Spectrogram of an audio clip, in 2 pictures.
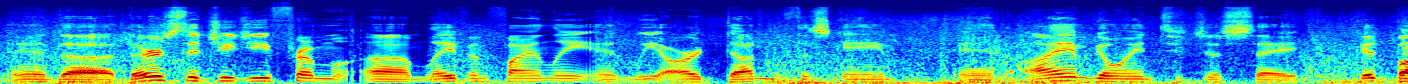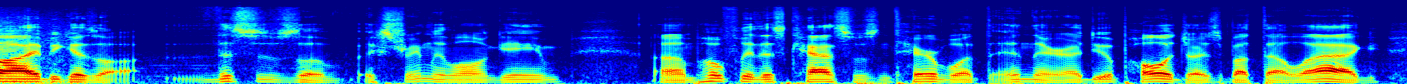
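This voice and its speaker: A man giving casual commentary on a strategy game replay, tired and halting, with many fillers. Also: on the low side, slight background noise. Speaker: game caster.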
